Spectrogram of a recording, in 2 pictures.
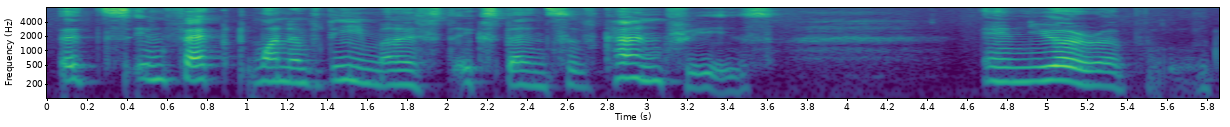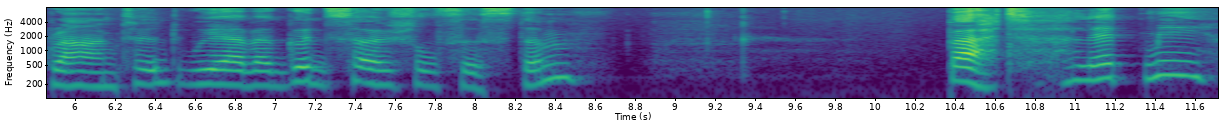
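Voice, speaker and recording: A woman's voice: medium pitch, a little mellow. An older woman from Africa, chatting candidly in a personal vlog about living on her pension. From South Africa. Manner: chatty and candid, talks frankly about money. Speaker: retiree vlogger.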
